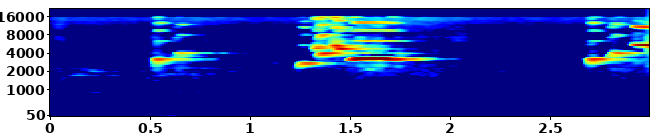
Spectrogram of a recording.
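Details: European goldfinch, a Moroccan champion singer, giving three short, separate high phrases: a rising liquid note, a bright twittering burst, then another rising note, with quiet pauses between.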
